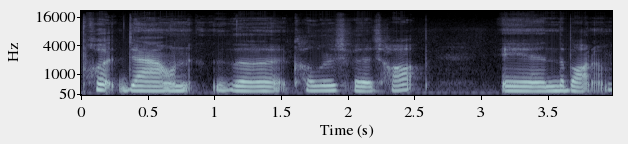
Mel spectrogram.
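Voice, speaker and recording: Very slow in pace, a woman talks. Her pitch is fairly high. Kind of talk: app tutorial voiceover.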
